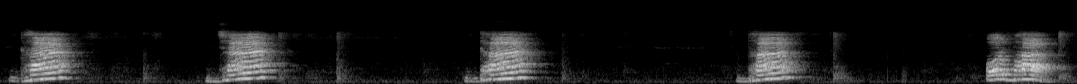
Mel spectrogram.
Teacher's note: ये पांचों वर्ण संवार, नाद, घोष और महाप्राण के अंतर्गत बोले जाते हैं।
